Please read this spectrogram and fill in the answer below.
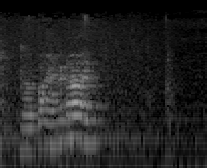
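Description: A short spoken phrase from one voice, followed by a faint click and then low room noise.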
